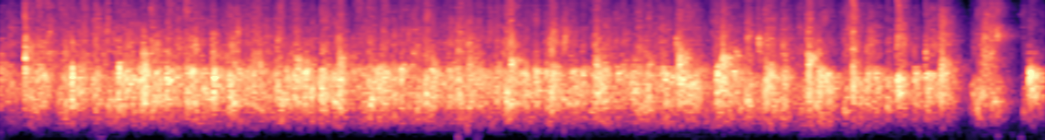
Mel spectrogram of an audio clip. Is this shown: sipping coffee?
no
